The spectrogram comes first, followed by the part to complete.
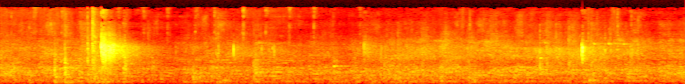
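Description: Billiard balls knocking together about a second and a half in as they are gathered up, then near the end the break shot: one sharp crack of the cue ball into the racked balls, over the murmur of a crowded hall.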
